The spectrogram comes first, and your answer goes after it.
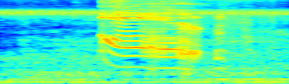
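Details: Very young baby proboscis monkey, its teeth not yet come in, utters one loud, rich half-second wail that drops in pitch, followed by a faint short echo note, with low humming in the background.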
